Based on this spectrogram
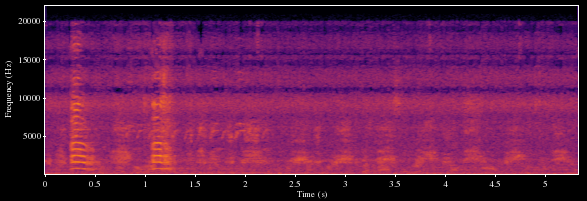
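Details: Ducks swimming at Jardin aux Canards, Monaco, in the morning: two loud, bent honks open the sequence, followed by softer, distant calls amid a steady low water and ambient rumble.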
